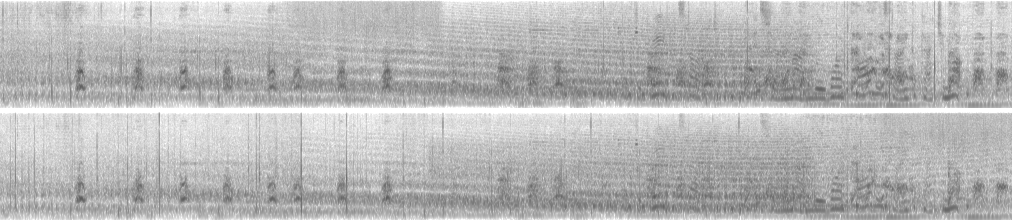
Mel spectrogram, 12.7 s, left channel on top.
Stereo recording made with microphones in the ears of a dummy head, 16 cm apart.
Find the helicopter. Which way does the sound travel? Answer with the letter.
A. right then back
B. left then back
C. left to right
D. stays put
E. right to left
C.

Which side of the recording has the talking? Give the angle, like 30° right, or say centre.
50° left.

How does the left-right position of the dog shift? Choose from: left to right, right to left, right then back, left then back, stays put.
stays put.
